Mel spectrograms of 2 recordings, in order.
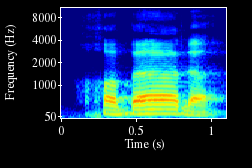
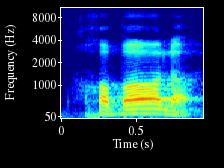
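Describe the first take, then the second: First: خبالا with only the خ heavy, با light; heavy خ, then switch to a thin front vowel on با in خبالا; correct light BA. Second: خبالا with the با coloured dark by the خ; mispronounced heavy BA. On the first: («خبالا» با الفِ نازک بعد از خ) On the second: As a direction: carry the heaviness of خ into a backed با in خبالا. («خبالا» با بای درشت، به اشتباه) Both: Shown as a demonstration.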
